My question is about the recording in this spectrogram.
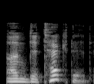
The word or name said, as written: undetected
